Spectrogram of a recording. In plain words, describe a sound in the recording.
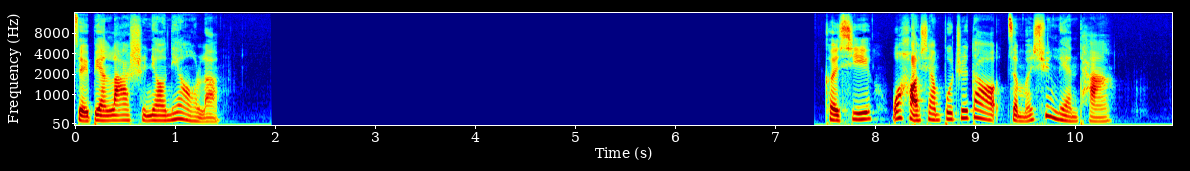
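A young woman speaks clearly and calmly into a close microphone.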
